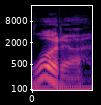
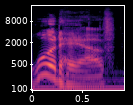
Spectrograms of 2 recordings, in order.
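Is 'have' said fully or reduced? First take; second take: reduced; full. First: 'Have' is reduced to a weak uh sound. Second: Both words are said in full.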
